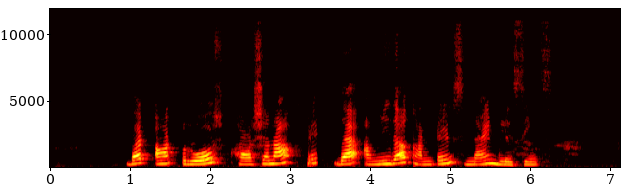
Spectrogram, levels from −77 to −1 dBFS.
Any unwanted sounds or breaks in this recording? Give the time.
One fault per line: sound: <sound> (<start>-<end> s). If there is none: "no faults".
sound: laugh (3.2-3.3 s)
